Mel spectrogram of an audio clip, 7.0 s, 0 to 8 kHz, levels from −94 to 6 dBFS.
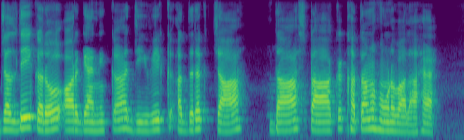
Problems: constant background noise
